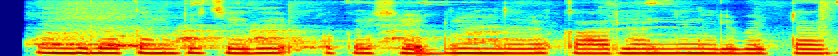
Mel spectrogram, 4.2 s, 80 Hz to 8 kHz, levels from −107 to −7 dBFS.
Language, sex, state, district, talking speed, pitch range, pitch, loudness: Telugu, female, Andhra Pradesh, Sri Satya Sai, 100 wpm, 230-240 Hz, 235 Hz, -14 LUFS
